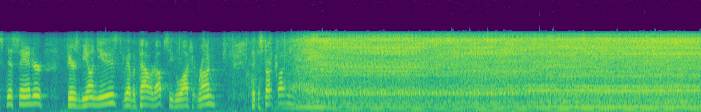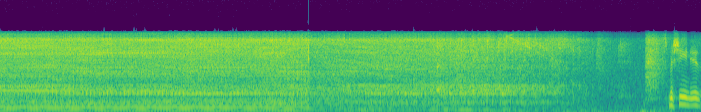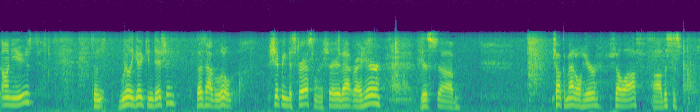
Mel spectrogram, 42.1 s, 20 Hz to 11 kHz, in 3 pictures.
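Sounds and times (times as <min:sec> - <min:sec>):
sander motor hum: 0:05.3 - 0:26.0
whir of sanding belt and disc: 0:05.6 - 0:25.8.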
